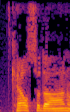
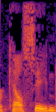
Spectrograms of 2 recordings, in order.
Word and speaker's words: Chalcedon: So when you have the Council of Chalcedon, or Chalcedon, depending on who's pronouncing it, in 451, they defined the hypostatic union.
